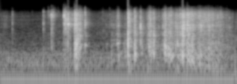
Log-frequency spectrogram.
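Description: A strip of diamond art kit gems is peeled back, giving close, irregular bursts of crinkly plastic crackling that grow denser toward the end.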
